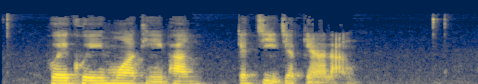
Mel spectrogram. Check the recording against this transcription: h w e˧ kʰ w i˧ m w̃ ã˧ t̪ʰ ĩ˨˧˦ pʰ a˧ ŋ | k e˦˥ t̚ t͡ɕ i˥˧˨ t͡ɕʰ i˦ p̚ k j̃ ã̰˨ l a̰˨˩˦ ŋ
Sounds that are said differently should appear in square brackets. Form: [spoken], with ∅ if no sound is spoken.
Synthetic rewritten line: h w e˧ kʰ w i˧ m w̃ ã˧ t̪ʰ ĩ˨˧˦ pʰ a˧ ŋ | k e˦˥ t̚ t͡ɕ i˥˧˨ [t͡ɕ] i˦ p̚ k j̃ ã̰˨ l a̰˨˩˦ ŋ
